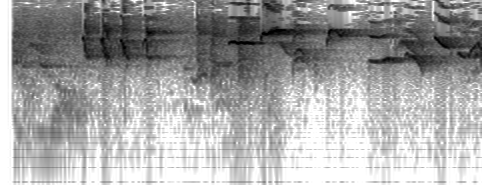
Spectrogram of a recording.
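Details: Oriental magpie-robin, described as a very fierce songster, singing a loud varied run of sweet whistles, short chirps and rising and falling slurred notes, mostly high-pitched and delivered in quick bursts.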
